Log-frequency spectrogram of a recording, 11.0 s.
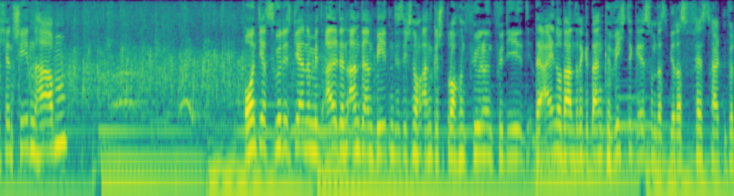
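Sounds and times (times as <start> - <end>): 
speech: 0.0 - 1.7, 3.7 - 11.0
audience applause: 0.0 - 4.7.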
